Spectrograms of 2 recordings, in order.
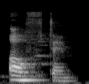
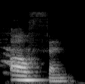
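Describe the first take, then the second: First: The t sound is pronounced. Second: The t sound is dropped.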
